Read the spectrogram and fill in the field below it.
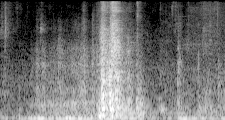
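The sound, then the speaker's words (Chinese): A drawer holding a bell slides open in one short, scraping burst midway through, briefly louder than the low, steady rumble that runs underneath the whole moment. No one speaks. “你抽屉是不是有个铃铛？”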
